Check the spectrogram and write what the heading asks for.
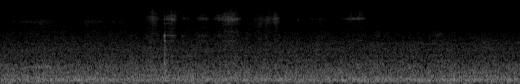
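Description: Pencil drawing lines on paper along a ruler: a few short scratchy strokes between about one and a half and three and a half seconds in, over steady low background noise.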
